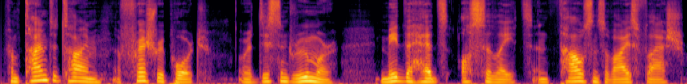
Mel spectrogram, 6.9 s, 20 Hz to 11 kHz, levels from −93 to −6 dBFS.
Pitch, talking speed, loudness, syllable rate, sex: 130 Hz, 175 wpm, -21 LUFS, 4.5 syllables/s, male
